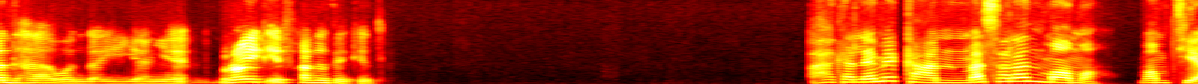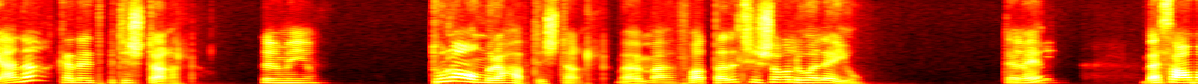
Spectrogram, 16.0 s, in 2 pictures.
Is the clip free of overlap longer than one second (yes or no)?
yes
